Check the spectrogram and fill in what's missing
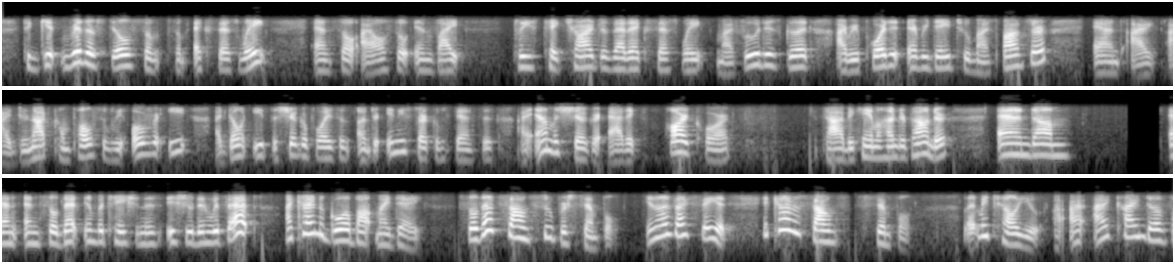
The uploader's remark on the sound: from the 100 Pounders Phone Meeting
